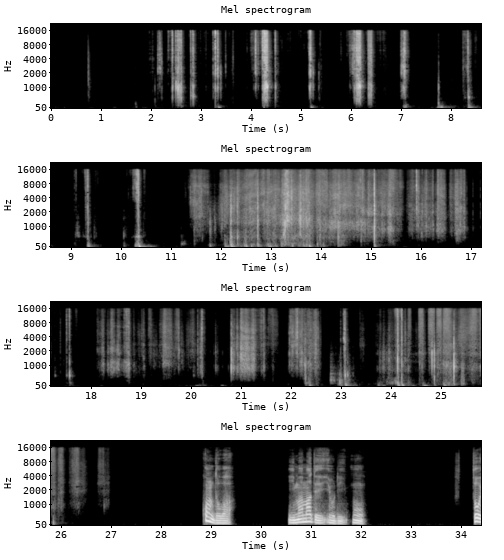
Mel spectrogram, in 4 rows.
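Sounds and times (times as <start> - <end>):
tape pulled off a roll and torn: 2.1 - 4.6, 6.0 - 7.2, 11.6 - 16.9, 18.2 - 23.2, 23.8 - 25.4
speech: 28.9 - 29.4, 30.6 - 32.1.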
